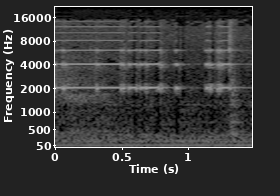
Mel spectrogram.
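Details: Float switch continuity test on a rooftop AC unit's condensate line: thin, high, steady beep chirping on and off for about a second as the meter shows the switch closing the common loop, working normally.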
